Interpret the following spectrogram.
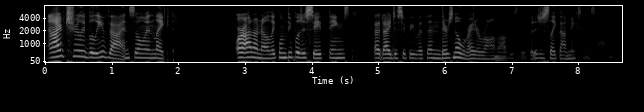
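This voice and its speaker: A woman's voice: on the high side, fairly even intonation, a little fast, sharp tone, clean tone, no echo, studio quality. A young woman in her late teens, chatting as a guest in a casual interview, giggly and full of fillers.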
